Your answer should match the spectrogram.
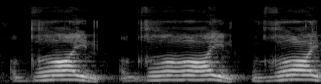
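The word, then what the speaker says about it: غين: হা এরপরে হচ্ছে গাইন হলকের শেষ থেকে আমরা উচ্চারণ করবো এভাবে গাইন গাইন গাইন এভাবে আমরা উচ্চারণ করব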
